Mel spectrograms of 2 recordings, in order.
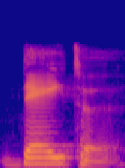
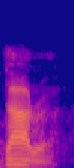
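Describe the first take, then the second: First: The middle consonant is a crisp t sound. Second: The middle consonant is a soft d-like tap.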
